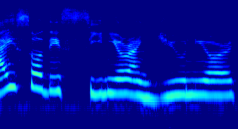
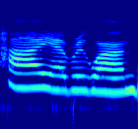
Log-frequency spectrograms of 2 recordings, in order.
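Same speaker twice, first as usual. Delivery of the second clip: loud, raised-pitch greeting to a room; announcing to a class; 4 semitones higher, 7 dB louder, slower than usual. Retold or imitated. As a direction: imitate a secretary addressing the whole class. Secretary introduces student to the class.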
